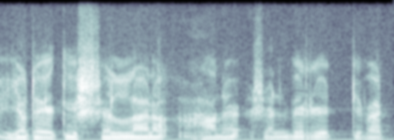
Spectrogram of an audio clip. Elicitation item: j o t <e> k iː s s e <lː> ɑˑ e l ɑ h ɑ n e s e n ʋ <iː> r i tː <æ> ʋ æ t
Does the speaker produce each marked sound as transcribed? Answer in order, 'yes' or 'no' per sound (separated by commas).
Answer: yes, yes, no, no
